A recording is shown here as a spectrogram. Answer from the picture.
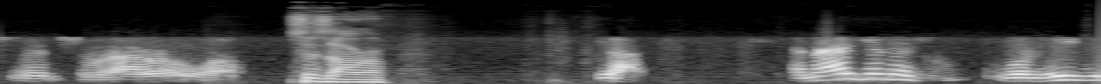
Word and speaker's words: Cesaro: His partner, how do you pronounce it? Cesaro.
